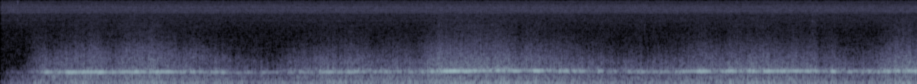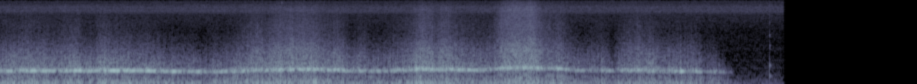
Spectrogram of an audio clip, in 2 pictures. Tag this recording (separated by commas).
Wind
